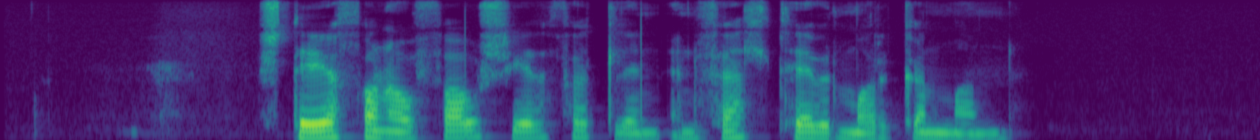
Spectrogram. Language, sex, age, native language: Icelandic, male, 20-29, Icelandic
